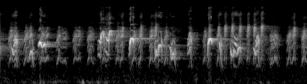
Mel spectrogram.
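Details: Caged bulbul singing in a duel with wild birds, 3 October 2021: dense, jumbled warbling with several clear whistled notes that fall away, delivered almost without pause.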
